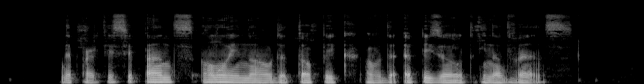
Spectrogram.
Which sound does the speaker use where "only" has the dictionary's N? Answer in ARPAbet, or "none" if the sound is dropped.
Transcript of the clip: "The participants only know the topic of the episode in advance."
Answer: N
